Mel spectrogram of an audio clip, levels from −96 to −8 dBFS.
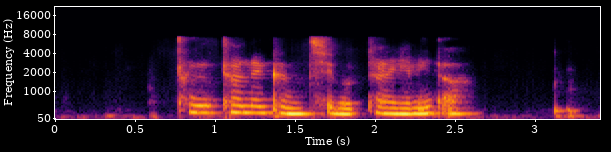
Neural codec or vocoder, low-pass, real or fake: codec, 16 kHz, 2 kbps, X-Codec, HuBERT features, trained on general audio; 7.2 kHz; fake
